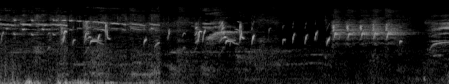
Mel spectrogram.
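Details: Goldfinch singing: scattered high chirps and short twittered phrases, then a denser burst of trilling at the end. Low noise is heard at the start.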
